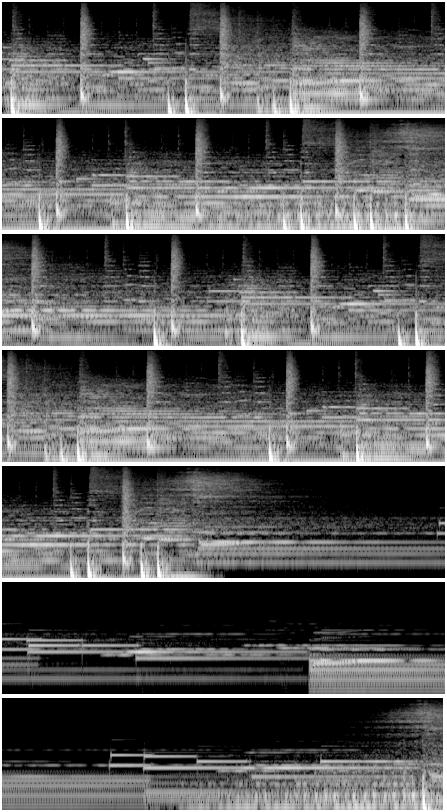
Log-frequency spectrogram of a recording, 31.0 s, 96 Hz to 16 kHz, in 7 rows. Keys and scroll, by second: 3.3 ctrl+z, 7.0 ctrl+z, 12.8 ctrl+-, 13.4 ctrl+-, 14.7 ctrl+=, 15.5 ctrl+=.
